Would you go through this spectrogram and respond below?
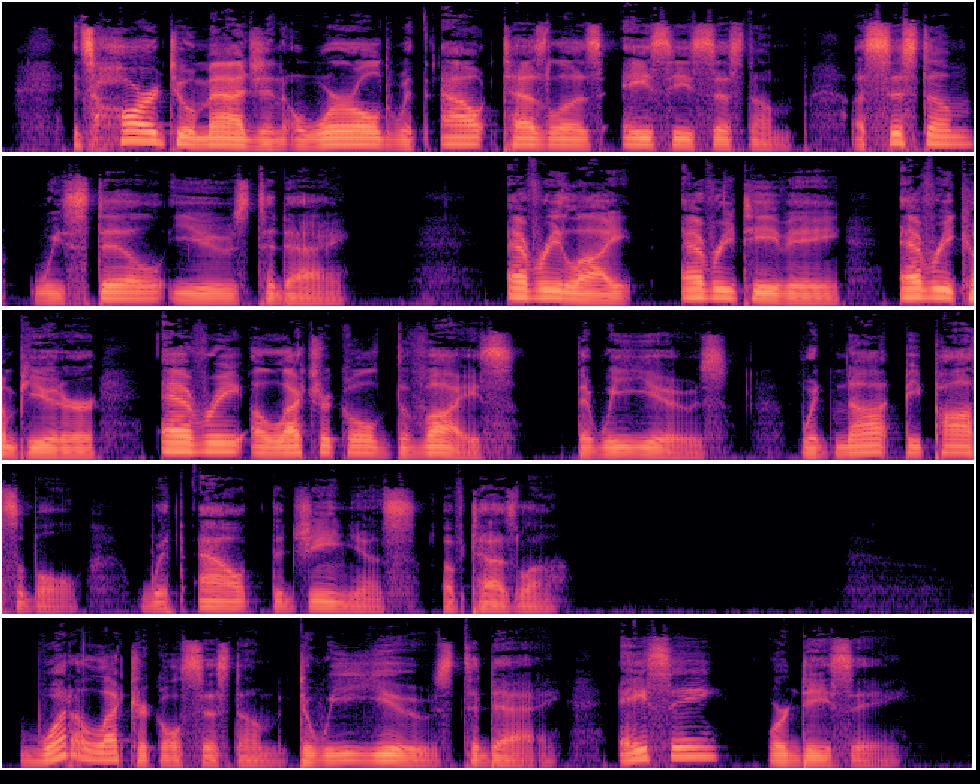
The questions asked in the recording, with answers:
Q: What electrical system do we use today?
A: We use Tesla's AC system today.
